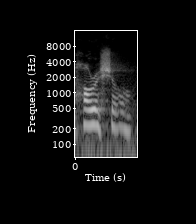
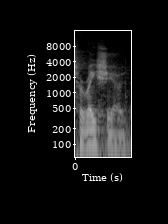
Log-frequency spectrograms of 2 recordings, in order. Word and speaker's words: Horatio: his parents call him horosho I think they probably intended so you pronounced Horatio but it just got mish-mashed up and became horosho no I think that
